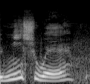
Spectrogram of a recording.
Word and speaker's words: Mixue: So if nakita niyo to sa Pilipinas yung or mishwe kasi mishwe yung ano nila e yung yung pronunciation nila.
